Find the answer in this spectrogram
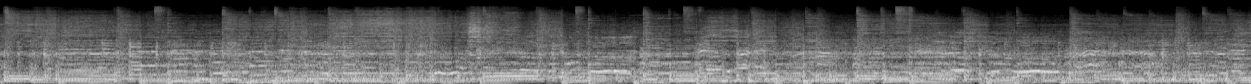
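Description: A live rock band playing: strummed acoustic guitars, electric bass and a drum kit keeping a steady beat.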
